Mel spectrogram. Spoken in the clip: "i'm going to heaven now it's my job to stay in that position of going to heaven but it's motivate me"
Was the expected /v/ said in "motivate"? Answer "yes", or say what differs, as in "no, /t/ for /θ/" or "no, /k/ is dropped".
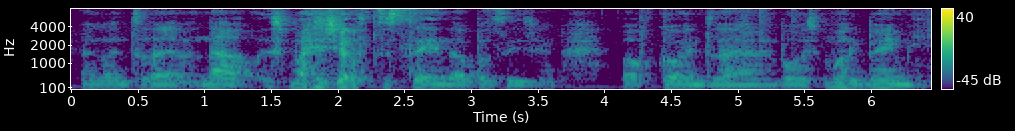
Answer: no, /b/ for /v/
